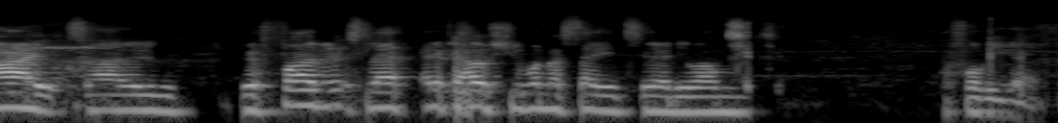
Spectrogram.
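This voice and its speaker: Somewhat breathy speech in an English accent rushes at a very fast pace with monotone, flat intonation. Long, frequent pauses break it up. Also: man, fairly high pitch for a man. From England. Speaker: wrestling predictions host. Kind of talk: casual chat.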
